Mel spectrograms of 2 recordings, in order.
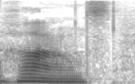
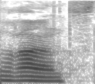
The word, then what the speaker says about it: Reims: Hello everyone, today we talk about medieval Reims. There are different ways we would think it could be pronounced, Reims, Rem, whatever, but it's actually Reims.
